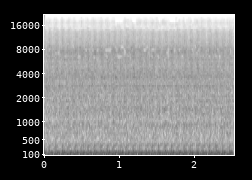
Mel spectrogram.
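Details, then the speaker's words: Segway Villain side-by-side at about 10 degrees after replacing leaking primary clutch engine seal: loud but steady low idle with even pulse, no rattles, squeals or misfires; running fine, naturally noisy. "Other than that, the unit's running fine. Sounds good."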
